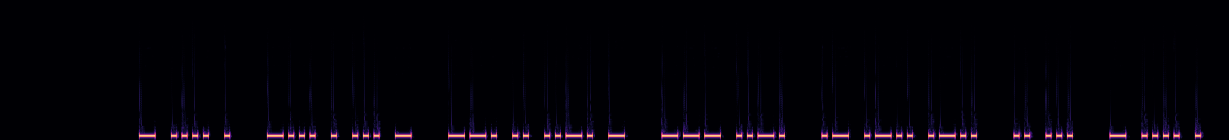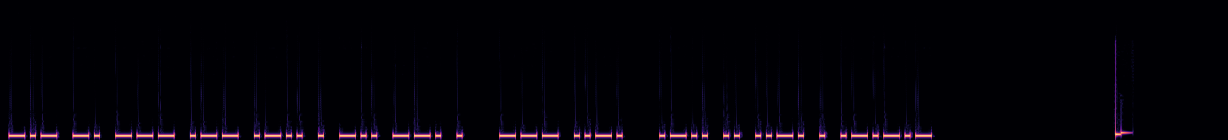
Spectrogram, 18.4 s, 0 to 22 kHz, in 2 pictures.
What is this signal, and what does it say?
Morse code, heard as a keyed tone, about 30 wpm, 700 Hz. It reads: THE BEST GIFT OF ALL IS THE KNOWLEDGE OF LIFE.
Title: Sentences from Top 1000 Words - Review Part 6 - 30wpm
